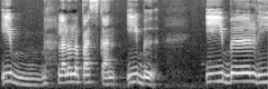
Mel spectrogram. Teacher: Ba keluar dari merapatkan kedua bibir. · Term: qalqalah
